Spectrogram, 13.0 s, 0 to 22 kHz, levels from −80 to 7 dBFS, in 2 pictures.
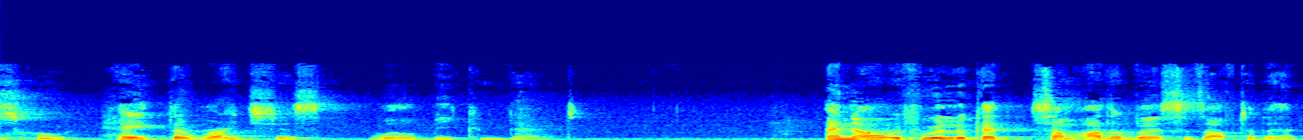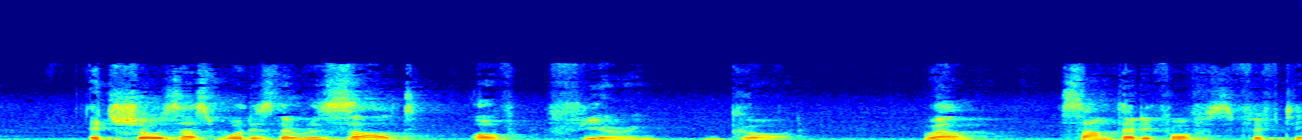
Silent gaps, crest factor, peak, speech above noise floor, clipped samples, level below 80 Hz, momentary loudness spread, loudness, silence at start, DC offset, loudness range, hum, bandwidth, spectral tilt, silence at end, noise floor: none; 18 dB; -2 dBFS; 28 dB; under 0.1%; -58 dBFS; 18 LU; -19 LUFS; 0 s; under 0.1%; 6 LU; none; 12.5 kHz; -5 dB/octave; 0 s; -47 dBFS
